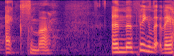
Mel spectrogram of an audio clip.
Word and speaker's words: eczema: And there's some medical terms like asthma or eczema. That's Yeah. kind of hard word too. They're quite difficult to pronounce. Yeah, asthma. There's the H is silent in that word, and then eczema. Eczema.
